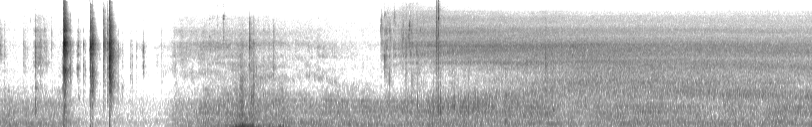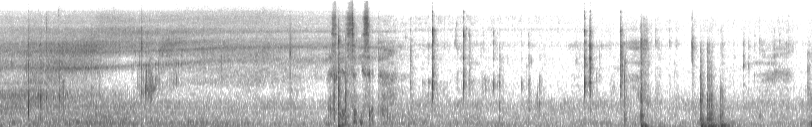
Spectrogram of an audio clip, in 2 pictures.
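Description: A can of Sprite cracked open with a few sharp clicks, then the soda poured over ice in a glass: a long steady fizzing pour of about a quarter of a minute. It ends with several short clinks of ice and glass.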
